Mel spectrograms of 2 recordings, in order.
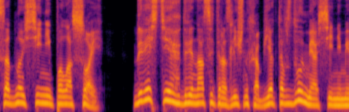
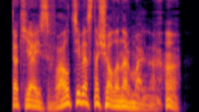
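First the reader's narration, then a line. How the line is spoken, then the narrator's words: Scoffing snort. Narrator (Russian): хмыкнул я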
